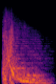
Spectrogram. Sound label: fire; gmod; lvs star wars; vwing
